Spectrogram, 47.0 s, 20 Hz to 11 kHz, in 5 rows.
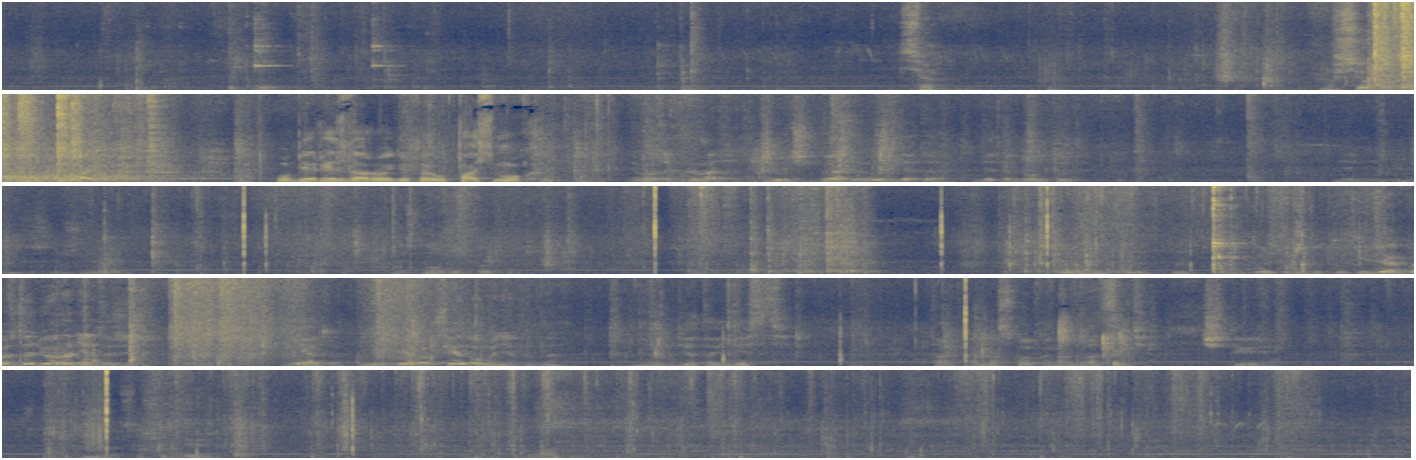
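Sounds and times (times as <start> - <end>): faint steady hum: 0.0 - 47.0
rustle of things handled: 25.2 - 47.0.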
